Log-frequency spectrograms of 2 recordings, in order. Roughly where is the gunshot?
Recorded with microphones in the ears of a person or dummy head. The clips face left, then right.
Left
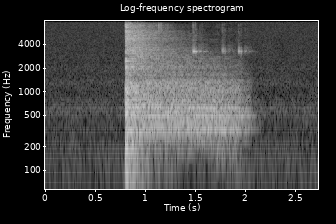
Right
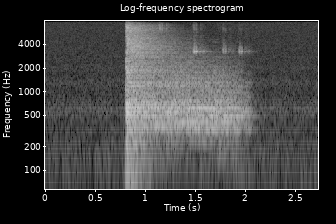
Left.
